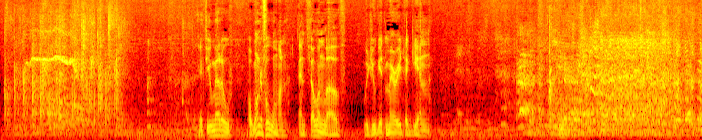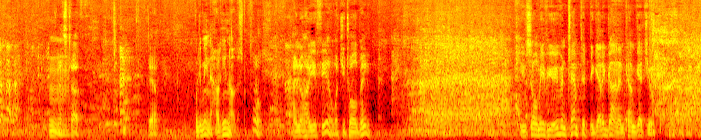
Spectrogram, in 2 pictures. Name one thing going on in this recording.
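An older man speaks into a microphone, reading out with comic timing.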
